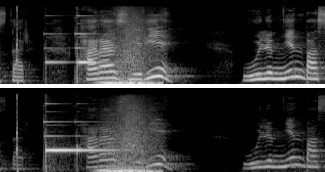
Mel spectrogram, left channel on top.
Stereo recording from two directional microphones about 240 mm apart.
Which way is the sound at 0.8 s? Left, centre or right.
Left.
